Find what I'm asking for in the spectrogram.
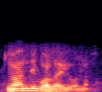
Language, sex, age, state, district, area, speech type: Assamese, male, 45-60, Assam, Golaghat, rural, conversation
